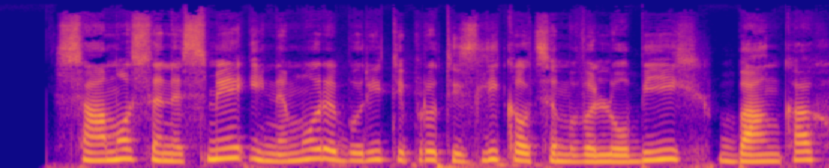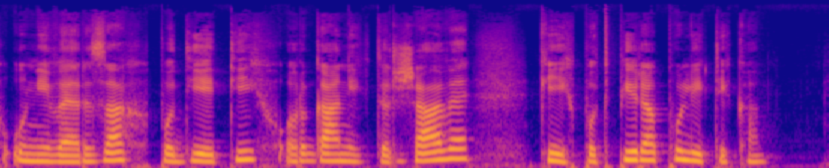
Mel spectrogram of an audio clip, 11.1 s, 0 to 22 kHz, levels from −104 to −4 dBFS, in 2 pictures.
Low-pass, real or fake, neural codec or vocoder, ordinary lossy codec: 19.8 kHz; fake; codec, 44.1 kHz, 7.8 kbps, Pupu-Codec; MP3, 96 kbps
